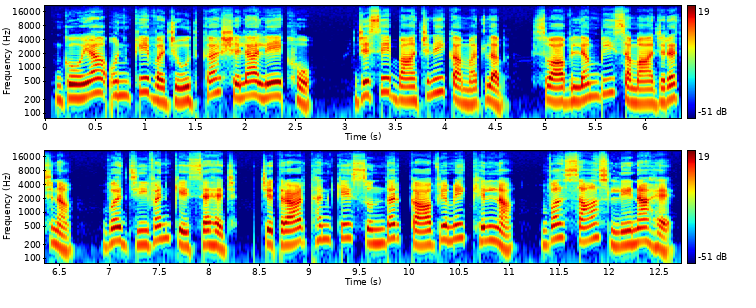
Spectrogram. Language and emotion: Hindi, neutral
